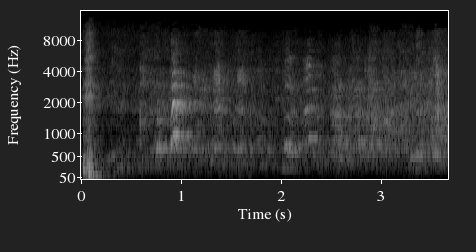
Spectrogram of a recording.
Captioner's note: light laughter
